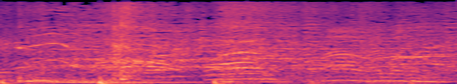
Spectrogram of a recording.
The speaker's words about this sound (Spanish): Cantas muy bonito. Este aplauso es tuyo.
